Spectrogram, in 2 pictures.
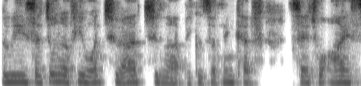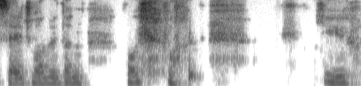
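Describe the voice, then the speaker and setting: Monotone, flat delivery from a woman at medium pitch, somewhat breathy, very even in loudness, at a moderate pace with long, frequent pauses. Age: 60s. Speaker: webinar participant. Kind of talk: group discussion feedback.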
